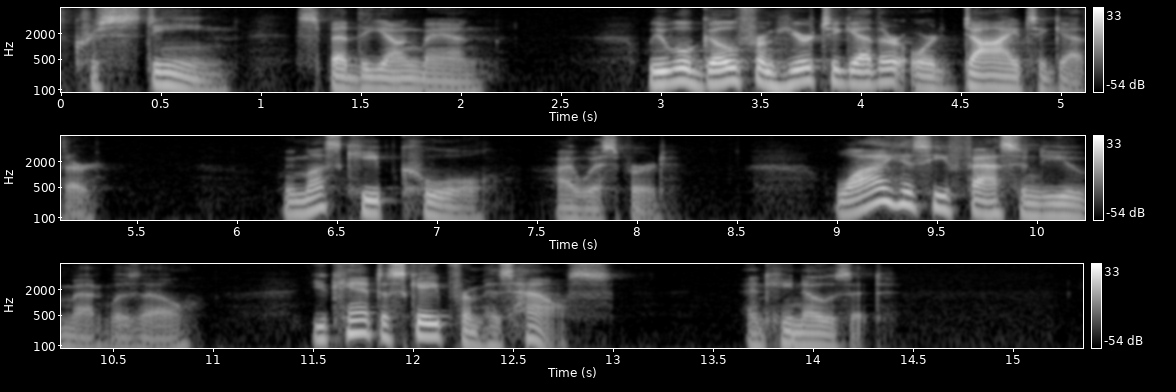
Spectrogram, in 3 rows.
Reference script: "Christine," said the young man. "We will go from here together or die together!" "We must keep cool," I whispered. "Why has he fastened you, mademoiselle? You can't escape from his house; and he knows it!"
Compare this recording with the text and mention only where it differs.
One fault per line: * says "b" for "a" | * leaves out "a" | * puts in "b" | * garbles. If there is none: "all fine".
* says "sped" for "said"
